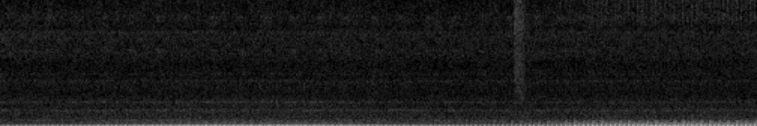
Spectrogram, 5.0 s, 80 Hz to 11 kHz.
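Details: BMW E90 335i with the N54 six after reconnecting the lines and clearing faults, so the low-pressure fuel sensor code is gone: engine catches and settles into an even, smooth beat with no misses or rattles. Normal idle.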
